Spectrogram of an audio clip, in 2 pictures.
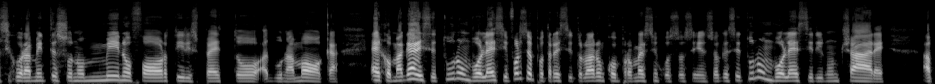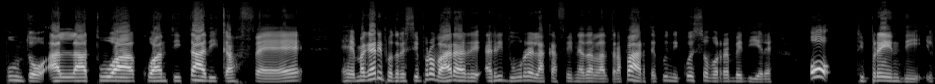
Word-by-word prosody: sicuramente, 175 +2 -2
sono 170 -1 -5
meno 185 +2 0
forti 165 0 0
rispetto 150 -1 -3
ad - - -6
una 140 -2 -3
moka. 145 -3 +1 0.3
Ecco, 190 -4 +4
magari, 220 +7 +8
se 165 -3 -8
tu 245 +10 -12
non 265 -3 -1
volessi 185 0 +2
forse 260 +2 0
potresti 170 -5 -6
trovare 165 +2 0
un - - -9
compromesso 160 0 -5
in 160 - -17
questo 145 +1 -12
senso: 145 0 -9
che 160 +1 -10
se 185 +4 -9
tu 265 - -11
non 290 -7 -4
volessi 170 -2 0
rinunciare, 155 -1 +1 0.4
appunto, 190 - -3
alla 165 0 +4
tua 175 -2 +5
quantità 170 +3 +3
di 160 -2 -8
caffè, 150 +2 -1 0.4
ehm, 160 - -5
magari, 235 - +3
potresti 170 - -7
provare 230 -2 +3
a 175 - +5
re 165 -2 -5
a 155 - -4
ridurre 180 +1 -5
la 145 -4 -1
caffeina 150 -2 -9
dall'altra 135 -2 -4
parte. 140 0 +1
Quindi 175 -5 -14
questo 190 -2 -8
vorrebbe 150 -2 -7
dire: 130 -3 -10 0.3
o 315 -2 +4 0.2
ti 165 -3 -16
prendi 160 -6 0
il - - -19
165 Hz, 175 wpm, -22 LUFS, 150-180 Hz, 0.4 s, magari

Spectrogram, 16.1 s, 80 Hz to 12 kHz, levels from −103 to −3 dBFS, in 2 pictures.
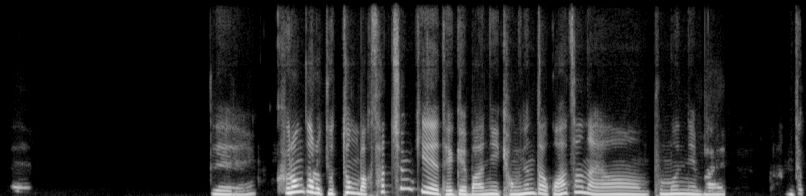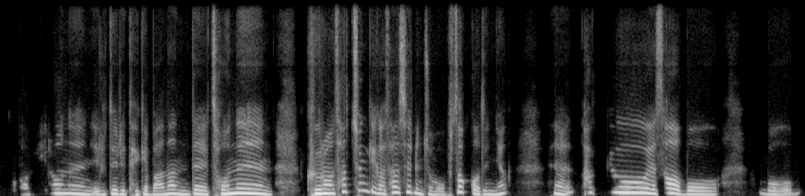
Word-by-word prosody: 예. 305 -1 -15 1.8
네. 215 -1 -3 0.2
그런 340 +5 +5
거를 340 -7 +5
보통 280 +4 +2
막 230 -3 +1
사춘기에 295 -5 0
되게 220 0 +1
많이 215 +3 +2
겪는다고 230 +1 +1
하잖아요. 220 -8 -1
부모님 230 -1 +1
말 205 0 -3 0.6
안 210 -1 -8
듣고 245 - -19 0.2
막 195 - -12
이러는 255 -4 0
일들이 220 +2 -2
되게 210 +1 -4
많았는데 220 +2 0
저는 255 0 +3 0.3
그런 260 +1 +5
사춘기가 380 - -5
사실은 320 -1 -2
좀 210 -3 -6
없었거든요? 215 - -3 0.4
그냥 240 -5 -1
학교에서 310 -5 +1
뭐, 205 -2 -2 0.4
뭐 215 -5 -6
240 Hz, 260 characters per minute, -23 LUFS, 215-280 Hz, 1.8 s, 그런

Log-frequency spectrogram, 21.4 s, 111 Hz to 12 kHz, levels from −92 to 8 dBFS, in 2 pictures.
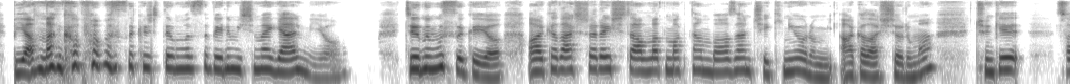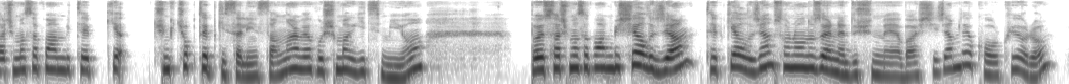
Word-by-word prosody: bir 210 - -2
yandan 255 +7 +5
kafamı 320 +1 0
sıkıştırması 275 -2 -3
benim 260 +1 +1
işime 255 0 -1
gelmiyor, 215 -8 -2 0.6
canımı 260 +2 +4
sıkıyor. 185 - -1 0.2
Arkadaşlara, 250 +3 -1
işte, 255 -1 -3
anlatmaktan 235 0 -4
bazen 225 +2 -4
çekiniyorum, 210 -5 -5
arkadaşlarıma. 180 +5 -3 0.4
Çünkü 245 +2 +1 0.4
saçma 235 +2 -3
sapan 255 -2 -1
bir 240 - -8
tepki 240 +1 -2 0.3
Çünkü 255 +1 0
çok 300 +1 -3
tepkisel 195 -10 +1
insanlar 180 +10 -1
ve 255 - +2
hoşuma 245 0 0
gitmiyor. 205 -2 -2 1.2
Böyle, 250 +1 +9
saçma 270 +2 +3
sapan 275 -1 +3
bir - - +5
şey 305 +4 +5
alacağım, 260 - +6 0.2
tepki 255 +3 0
alacağım, 275 +6 +2
sonra 285 -2 +3
onun 275 -1 +5
üzerine 235 -8 +3
düşünmeye 180 -3 -5
başlayacağım 215 +10 -4
diye 320 -1 -4
korkuyorum. 200 - -4
245 Hz, 120 wpm, -24 LUFS, 215-265 Hz, 1.2 s, Böyle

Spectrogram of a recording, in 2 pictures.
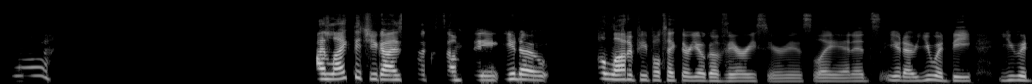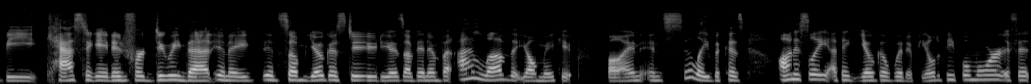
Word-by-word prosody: Ah. 395 -3 -11 2.7
I 250 - +10
like 250 +4 +7
that 310 -6 -1
you 245 - +2
guys 220 -1 +9 0.2
took 225 - -10 0.2
something 200 -1 -1
You 250 +1 +3
know, 215 -4 +5 0.5
a 260 - +5
lotta 225 -2 +7
people 200 -1 -3
take 190 -2 -1
their 185 - 0
yoga 170 -1 0
very 160 +1 -3
seriously, 150 +1 -10
and 150 +1 -9
it's 155 -1 -10
you 195 -1 -3
know, 170 -1 +1
you 185 +6 -4
would 180 -5 0
be 170 -1 -2 0.2
you 195 +2 -9
would 185 -4 0
be 170 -1 -6
castigated 190 -1 +1
for 195 -1 0
doing 200 +3 0
that 175 -1 +3
in 205 -3 -2
a 180 -1 -3
in 205 -3 -1
some 195 0 +1
yoga 200 +2 0
studios 185 -1 -2
I've 180 0 0
been 185 0 -3
in 185 0 -3
but 190 - -3
I 235 +5 -1
love 215 -4 +1
that 195 - -7
y'all 170 -1 0
make 170 +1 -8
it - - -8 0.3
fun 80 - -1
and 185 -1 -11
silly 225 - -4
because, 185 +1 -6 0.4
honestly, 230 +1 +1
I - - -4
think 200 -5 -8
yoga 180 +1 -2
would 180 -2 -7
appeal 165 +4 -8
to 200 - -16
people 215 +1 -7
more 220 +1 -2
if 195 - -9
it 195 - -4
190 Hz, 185 wpm, -24 LUFS, 175-215 Hz, 2.7 s, I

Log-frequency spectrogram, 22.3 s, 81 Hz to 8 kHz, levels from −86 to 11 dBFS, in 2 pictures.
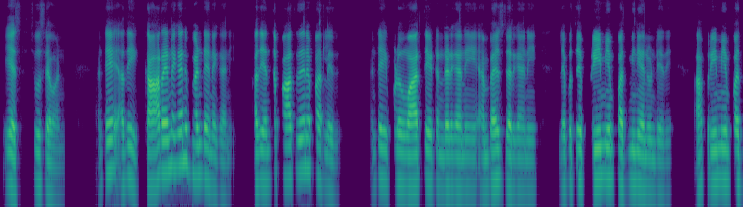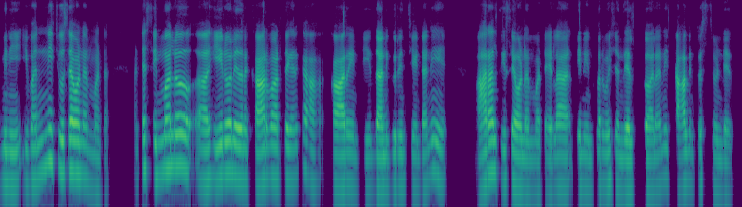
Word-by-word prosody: Yes. - - +2 0.2
చూసేవాడిని. 105 -8 -5 0.5
అంటే 170 +6 0 0.2
అది 155 +3 -2 0.2
కారైయినా 170 +8 +7
గానీ, 220 +2 +2
బండైయినా 160 -5 0
గానీ 110 - -11 0.3
అది 135 +2 +1
ఎంత 140 - -11
పాతదైనా 175 +4 +2
పర్లేదు. 125 -8 -4 0.5
అంటే 135 +3 -4
ఇప్పుడు 140 - -4
మారుతి 130 +2 +6
ఎయిట్ 135 - -3
హండ్రెడ్ 125 0 0
గానీ, 125 0 -3 0.2
అంబాసిడర్ 140 0 +1
గానీ, 115 0 -7 0.4
లేకపోతే 145 +3 -3 0.2
ప్రీమియం 150 +1 +2
పద్మిని 140 +1 0
అని 120 - -4
ఉండేది. 115 -1 -10 0.4
ఆ - - +4
ప్రీమియం 145 +1 -2
పద్మిని 140 -1 -2 0.2
ఇవన్నీ 165 +9 -3
చూసేవాడినన్నమాట. 170 -9 +3 0.5
అంటే 185 - -4
సినిమాలో 190 +5 +3 0.3
ఆహ్, 145 0 +4
హీరోలు 165 +3 +3
ఏదైనా 150 -1 +3
కార్ 140 +3 +7
వాడితే 155 0 0
గనక 155 +1 -11 0.5
కారేంటి, 130 -1 +3
దాని 120 +1 +5
గురించేంటని 130 +4 -6 0.7
ఆరాలు 175 +1 +5
తీసేవాన్నన్నమాట. 120 -5 -1
ఎలా 125 +1 0 0.2
దీని 130 -1 -8
ఇన్ఫర్మేషన్ 130 0 -8
తెలుసుకోవాలని 120 +4 -2
చాలా 135 +2 +3
ఇంట్రెస్ట్ 135 +1 -14
ఉండేది. 110 -2 -9
135 Hz, 135 wpm, -23 LUFS, 125-155 Hz, 0.7 s, కారైయినా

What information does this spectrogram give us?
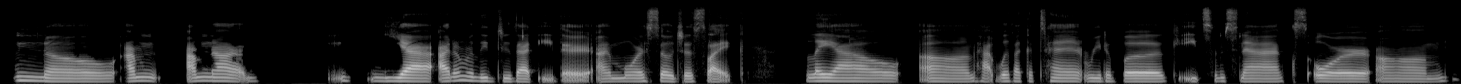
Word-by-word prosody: No, 140 -6 0
I'm 160 +2 +1 0.3
I'm 170 +3 +2
not 160 -3 +3 0.8
Y - - -9 0.2
yeah, 155 -2 +5
I 145 +1 +5
don't 180 +4 -1
really 165 -4 -1
do 140 0 -5
that 135 -1 +2
either. 60 - -1
I'm 140 +1 -1
more 145 0 -1
so 145 -1 0
just, 135 0 -4
like, - - +1 0.6
lay 160 0 +3
out, 145 -2 0 0.2
um, 135 -1 -1
ha 140 -3 -3
with, 150 0 -2
like, 145 0 -5
a - - -8
tent, 145 -2 -3
read 145 -1 -2
a 145 - -3
book, 140 +1 +4
eat 145 - -7
some 150 +2 -6
snacks 140 -1 -3
or, 135 -2 +3
um, 135 +1 -5
145 Hz, 135 wpm, -26 LUFS, 140-155 Hz, 0.8 s, yeah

